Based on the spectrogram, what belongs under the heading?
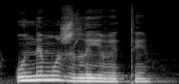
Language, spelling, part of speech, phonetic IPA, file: Ukrainian, унеможливити, verb, [ʊnemɔʒˈɫɪʋete], Uk-унеможливити.ogg
- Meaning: to make impossible, to render impossible, to prevent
